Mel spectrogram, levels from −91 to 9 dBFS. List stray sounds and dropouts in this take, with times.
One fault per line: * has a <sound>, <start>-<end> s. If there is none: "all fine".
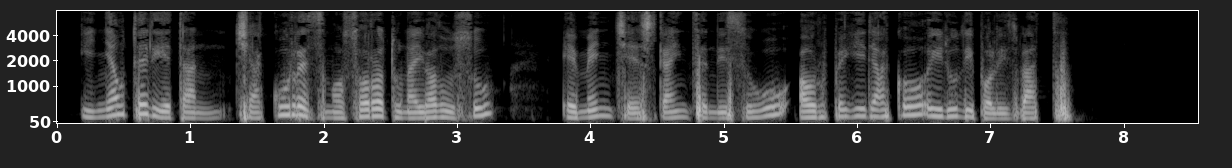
all fine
